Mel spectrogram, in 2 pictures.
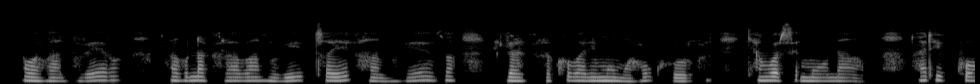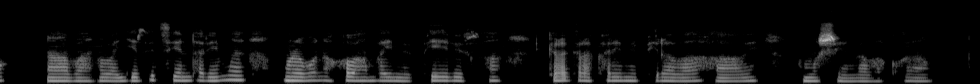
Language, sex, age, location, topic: Kinyarwanda, female, 18-24, Huye, government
